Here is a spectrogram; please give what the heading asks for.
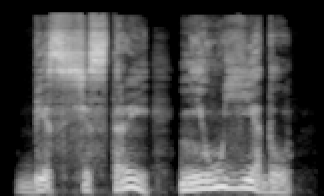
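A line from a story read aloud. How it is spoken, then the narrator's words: Hiss. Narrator (Russian): прошипел он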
